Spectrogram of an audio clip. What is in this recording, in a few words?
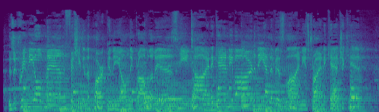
Creepy Old Man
